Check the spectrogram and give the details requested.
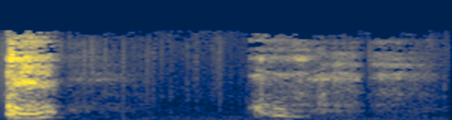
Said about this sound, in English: But I've been coughing so much lately, no one wants to employ me anymore. I spit blood on the fans.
